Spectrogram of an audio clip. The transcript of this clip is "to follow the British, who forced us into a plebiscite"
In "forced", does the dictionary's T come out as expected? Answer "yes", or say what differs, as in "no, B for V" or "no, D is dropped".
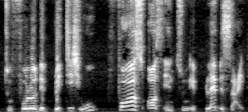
no, T is dropped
